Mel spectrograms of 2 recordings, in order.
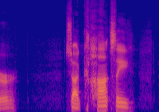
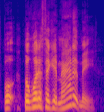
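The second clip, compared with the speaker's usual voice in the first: high, loud fretful worrying; anxious objector; 10 semitones higher, 10 dB louder than usual. Acted. Anxious person fearing others' anger, high loud fretting. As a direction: worry aloud in a hammed-up high voice.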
